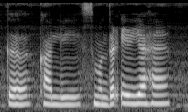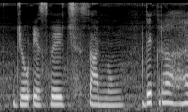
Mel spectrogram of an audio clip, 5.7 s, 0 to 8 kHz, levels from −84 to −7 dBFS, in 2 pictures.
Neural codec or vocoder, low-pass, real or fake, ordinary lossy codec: autoencoder, 48 kHz, 32 numbers a frame, DAC-VAE, trained on Japanese speech; 7.2 kHz; fake; none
